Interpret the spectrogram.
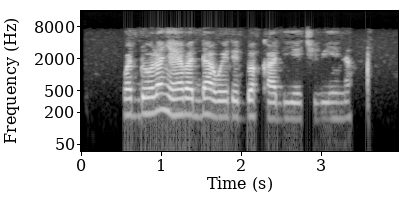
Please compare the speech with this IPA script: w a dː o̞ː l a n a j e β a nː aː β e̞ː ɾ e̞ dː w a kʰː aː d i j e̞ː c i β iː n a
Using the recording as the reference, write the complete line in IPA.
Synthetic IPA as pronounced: w a dː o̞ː l a ɲ a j a β a dː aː w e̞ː ɾ e̞ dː w a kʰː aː d i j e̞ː c i β iː n a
